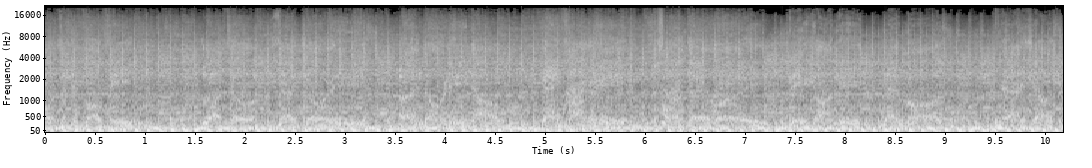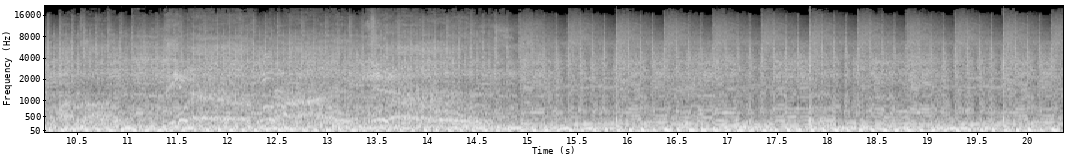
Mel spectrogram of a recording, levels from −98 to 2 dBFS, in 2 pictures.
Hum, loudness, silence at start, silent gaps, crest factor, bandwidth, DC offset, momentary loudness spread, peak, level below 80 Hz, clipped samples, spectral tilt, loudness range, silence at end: none; -9 LUFS; 0 s; none; 8 dB; 19.5 kHz; under 0.1%; 2 LU; 0 dBFS; -14 dBFS; under 0.1%; -4.5 dB/octave; 2 LU; 0 s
